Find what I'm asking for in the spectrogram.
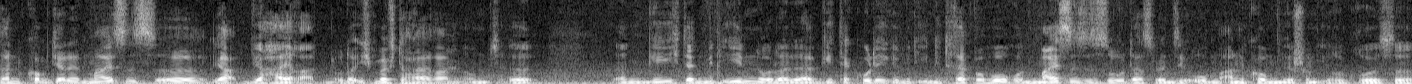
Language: German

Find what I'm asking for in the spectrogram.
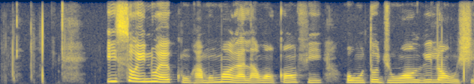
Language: Yoruba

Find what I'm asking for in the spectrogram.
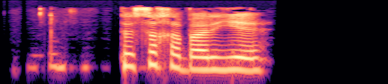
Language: Pashto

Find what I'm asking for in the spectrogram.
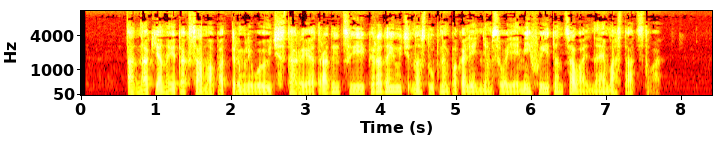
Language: Belarusian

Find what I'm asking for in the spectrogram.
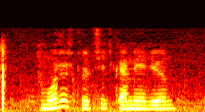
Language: Russian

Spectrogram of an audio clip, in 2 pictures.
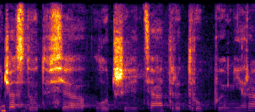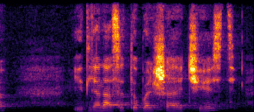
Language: Russian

